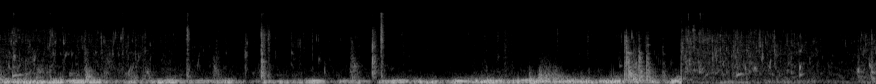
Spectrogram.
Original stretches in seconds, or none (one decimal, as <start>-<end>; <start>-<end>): 0.0-8.8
